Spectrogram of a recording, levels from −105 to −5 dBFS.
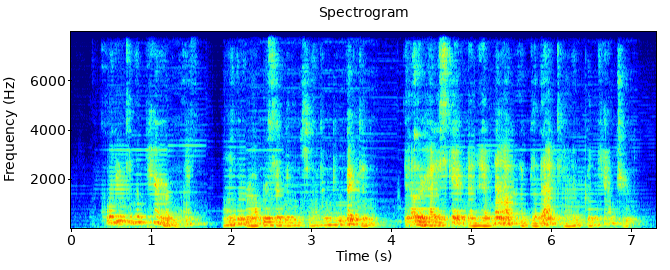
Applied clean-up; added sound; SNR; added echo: neural separator model SepFormer DNS4.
